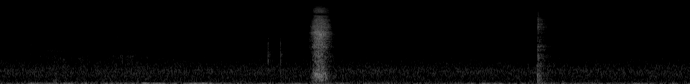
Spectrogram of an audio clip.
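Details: Sneezing: faint breaths lead to one sharp, hissing sneeze, then a smaller second burst a couple of seconds later, against steady room hiss.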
